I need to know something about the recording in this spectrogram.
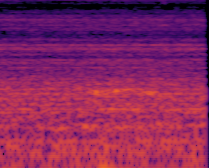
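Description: Quiet, steady background hiss of room tone, with no distinct sound event.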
